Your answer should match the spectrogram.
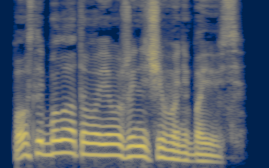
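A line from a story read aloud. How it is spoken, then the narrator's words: Resigned sigh. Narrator (Russian): обреченно вздохнул цесаревич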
